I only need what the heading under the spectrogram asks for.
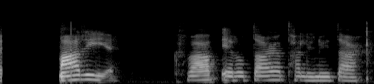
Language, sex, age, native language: Icelandic, female, 30-39, Icelandic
